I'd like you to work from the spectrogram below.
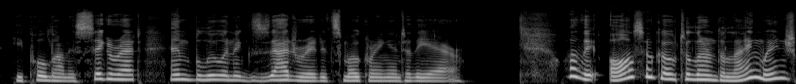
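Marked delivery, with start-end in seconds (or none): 5.7-8.0 calming, reassuring, soothing tone, pitched a little high. Answering a man's dismissive remark in conversation, soothing. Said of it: "[name] said soothingly".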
